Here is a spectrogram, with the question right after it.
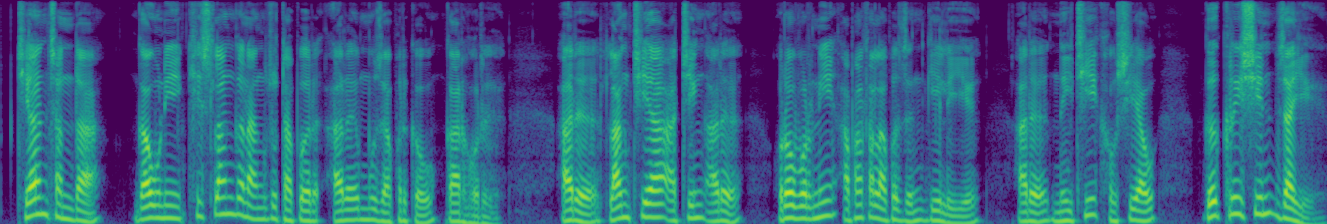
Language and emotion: Bodo, neutral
